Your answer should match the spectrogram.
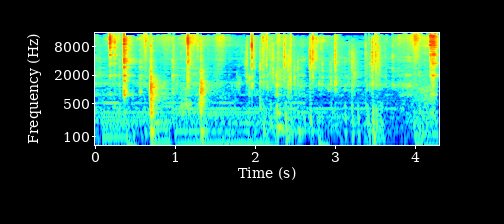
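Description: A spoon clinking and scraping against a bowl and a glass mason jar in about a dozen irregular sharp clinks as leftover açaí smoothie is spooned into the jar.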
